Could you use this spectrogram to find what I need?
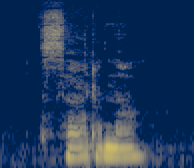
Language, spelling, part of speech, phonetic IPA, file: Polish, sarna, noun, [ˈsarna], LL-Q809 (pol)-sarna.wav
